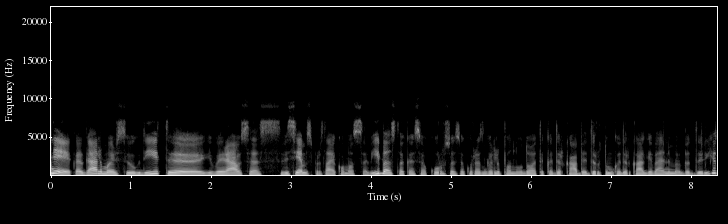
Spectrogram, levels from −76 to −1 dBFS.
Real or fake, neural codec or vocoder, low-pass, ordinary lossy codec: real; none; 7.2 kHz; Opus, 24 kbps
